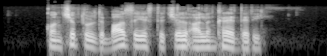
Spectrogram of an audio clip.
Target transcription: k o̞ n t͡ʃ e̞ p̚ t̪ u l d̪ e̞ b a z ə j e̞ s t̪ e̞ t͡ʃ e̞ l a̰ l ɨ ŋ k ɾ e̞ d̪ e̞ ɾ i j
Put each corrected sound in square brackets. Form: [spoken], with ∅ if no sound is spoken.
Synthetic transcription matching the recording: k o̞ n t͡ʃ e̞ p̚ t̪ u l d̪ e̞ b a z ə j e̞ s t̪ e̞ t͡ʃ e̞ l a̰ l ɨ ŋ k ɾ e̞ d̪ e̞ ɾ i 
